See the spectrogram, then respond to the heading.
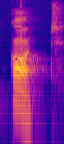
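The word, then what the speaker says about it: caught: कहाँ साइलेंट होता है, यदि किसी शब्द के अंत में GHT दे रखा हो तो GH पूरी तरह से साइलेंट होता है। BOUGST बॉट, CAUGST कॉट, BROUGST ब्रॉट, FOUGST फॉट, फॉट माने लड़ाई लड़ना।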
